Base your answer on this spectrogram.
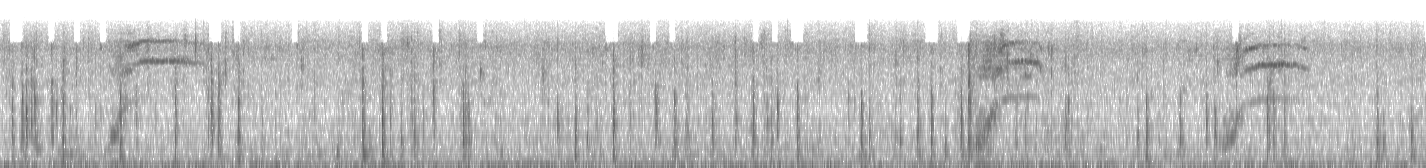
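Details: Excited red squirrel making odd noises in a garden: dense, irregular dry ticking and clicking throughout, broken by a few high, arching whistled cries, one early and two close together near the end.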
